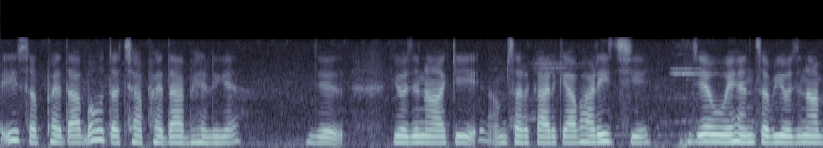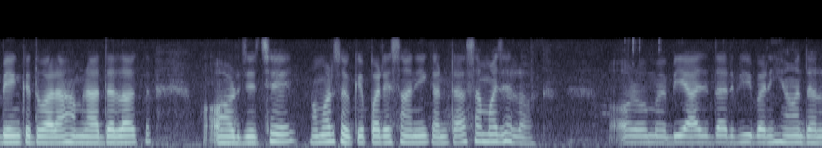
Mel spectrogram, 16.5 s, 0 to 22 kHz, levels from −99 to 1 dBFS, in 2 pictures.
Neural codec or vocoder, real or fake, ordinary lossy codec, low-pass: none; real; none; 7.2 kHz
